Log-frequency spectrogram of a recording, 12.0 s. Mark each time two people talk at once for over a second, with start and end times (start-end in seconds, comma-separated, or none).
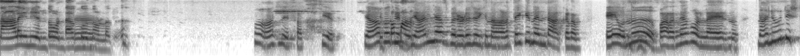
none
